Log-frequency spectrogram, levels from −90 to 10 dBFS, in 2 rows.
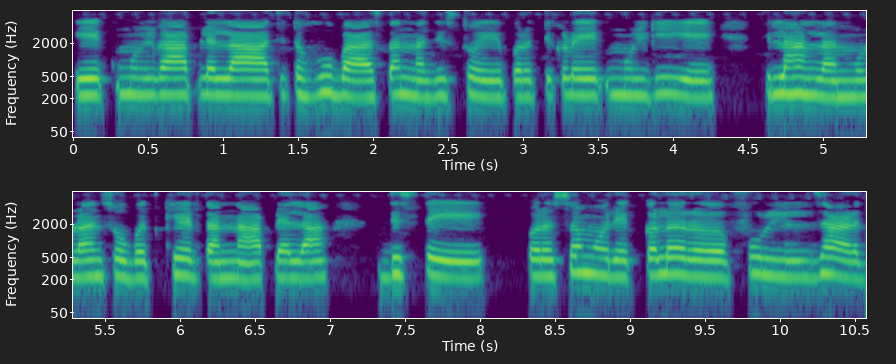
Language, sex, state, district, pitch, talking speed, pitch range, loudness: Marathi, female, Maharashtra, Dhule, 230 Hz, 140 wpm, 215-240 Hz, -16 LUFS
